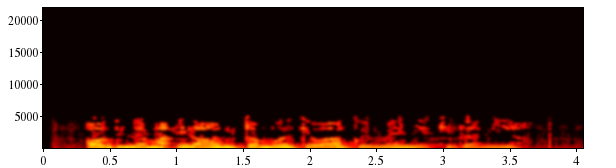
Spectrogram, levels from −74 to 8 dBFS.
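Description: Throughout the speech, nothing survives above 5 kHz, and the sound is dull and smeared, with a warbling, fizzy texture on sibilants. This heavy damage points to AAC compression, likely at about 8 kbps. A plain low-pass filter would dull the audio without that smearing inside the retained band.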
